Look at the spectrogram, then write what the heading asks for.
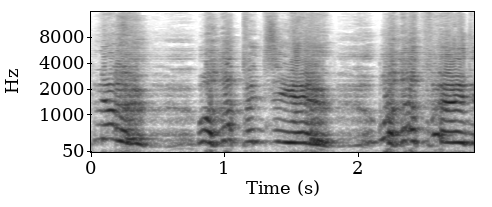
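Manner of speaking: high, loud grief-stricken wail; distraught father's shout; anguished screaming. Acted. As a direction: cry out in horror at your dead children. Father crying out over dead children.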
